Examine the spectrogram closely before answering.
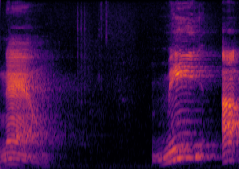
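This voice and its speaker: Audible room echo surrounds a man whose animated tone and lively intonation carry vocal fry. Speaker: rapper. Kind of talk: interview.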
